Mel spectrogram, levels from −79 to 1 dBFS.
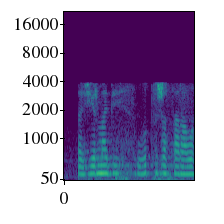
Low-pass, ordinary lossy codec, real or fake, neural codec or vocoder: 7.2 kHz; AAC, 16 kbps; real; none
